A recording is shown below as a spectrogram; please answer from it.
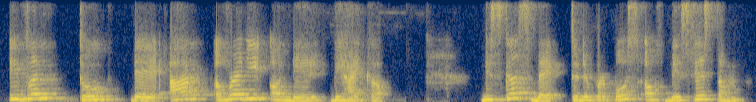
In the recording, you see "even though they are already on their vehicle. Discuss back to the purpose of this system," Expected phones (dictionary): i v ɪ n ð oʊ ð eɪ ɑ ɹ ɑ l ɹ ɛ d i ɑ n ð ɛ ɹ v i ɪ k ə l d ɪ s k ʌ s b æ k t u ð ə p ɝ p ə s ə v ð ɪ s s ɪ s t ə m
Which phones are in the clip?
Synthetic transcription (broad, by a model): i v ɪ n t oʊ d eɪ ɑ ɹ ɑ l ɹ ɛ d i ɑ n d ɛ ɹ b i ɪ k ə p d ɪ s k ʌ s b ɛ k t u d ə p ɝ p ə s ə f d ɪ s s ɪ s t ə m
